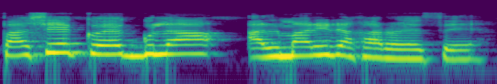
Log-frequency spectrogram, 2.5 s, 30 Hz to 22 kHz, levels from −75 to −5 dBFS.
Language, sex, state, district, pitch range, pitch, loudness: Bengali, female, Assam, Hailakandi, 245-320 Hz, 285 Hz, -11 LUFS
